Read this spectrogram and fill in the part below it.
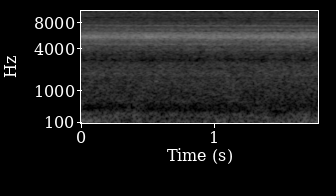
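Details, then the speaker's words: Generac 22K Guardian air-cooled standby generator on propane, with 1501 RPM sense loss stalls traced to the LP regulator: smooth, even high hiss with no surging, now consistent pressure, within the 11 inches water column spec. "Totally different. Consistent pressure."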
